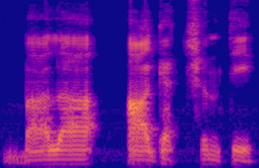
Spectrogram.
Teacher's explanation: we've got the long a with visarga followed by a vowel, so the visarga simply drops off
